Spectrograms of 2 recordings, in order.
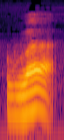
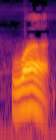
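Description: First: The lips are rounded with an exaggerated, heavy sound. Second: The sound is light and thin, not exaggerated. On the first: The speaker calls it wrong. "Tidak berlebihan dalam pengucapan huruf ini, tidak boleh mengucapkan wa" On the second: The speaker calls it right. "Yang benar wa tipis"

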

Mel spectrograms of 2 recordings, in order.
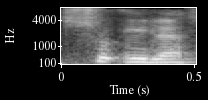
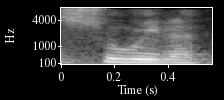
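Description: First: The middle consonant is a glottal stop. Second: The middle consonant is a w sound.

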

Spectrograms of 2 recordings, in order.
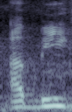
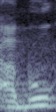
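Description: First: The word ends with a long i vowel. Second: The word ends with a long u vowel. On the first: The noun is in the genitive case. "اس میں یا آ رہا ہے" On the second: The noun is in the nominative case. "اب اس میں واو آ رہا ہے"

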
